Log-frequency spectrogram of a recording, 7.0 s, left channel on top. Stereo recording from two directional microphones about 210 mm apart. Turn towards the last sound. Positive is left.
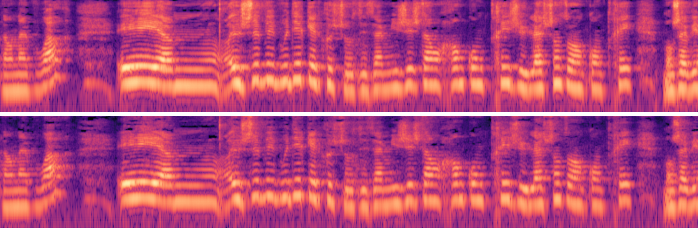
turn(degrees=35)  # may be behind; listen again after turning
